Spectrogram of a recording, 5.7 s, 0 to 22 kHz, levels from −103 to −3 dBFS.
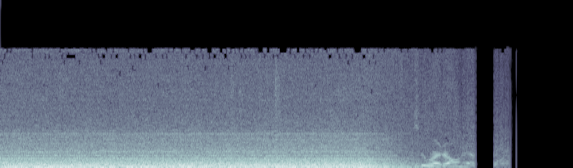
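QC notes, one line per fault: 3.63–5.73 s, truncation distortion on the fade: the fade-out from about 3.63 s is smooth in shape, but it steps down on a coarse grid that fits 8 bits with no dither. From 3.69 s the tail turns gritty, rather than sinking into a steady, even hiss.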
